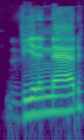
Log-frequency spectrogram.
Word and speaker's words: Vedinad: So the reason I bring this up then is it's called, it's spelled VEDINAD. So Vietnad, which is backwards for Danny Dev, who is a YouTuber, I guess, that has made several games in the past.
